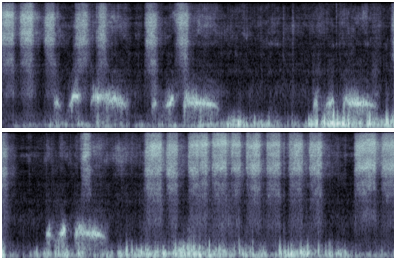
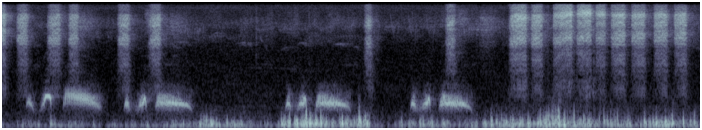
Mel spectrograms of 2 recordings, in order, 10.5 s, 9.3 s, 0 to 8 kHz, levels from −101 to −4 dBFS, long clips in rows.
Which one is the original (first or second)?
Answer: second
